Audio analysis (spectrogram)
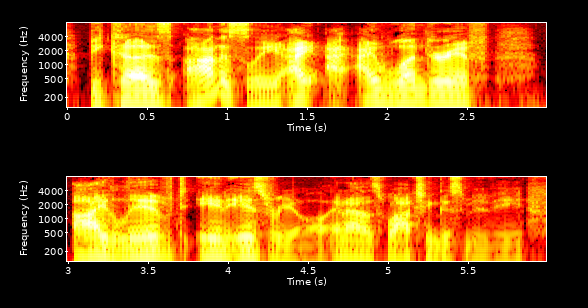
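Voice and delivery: usual speaking voice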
